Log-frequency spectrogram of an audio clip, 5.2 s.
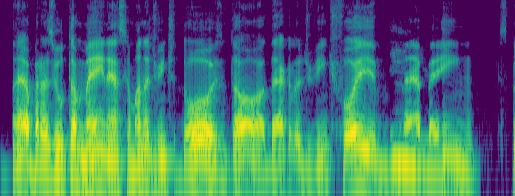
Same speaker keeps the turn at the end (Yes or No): Yes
